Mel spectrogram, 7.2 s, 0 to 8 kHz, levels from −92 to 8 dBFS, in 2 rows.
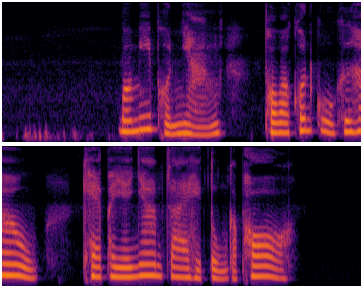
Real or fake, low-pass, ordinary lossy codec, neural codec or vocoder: real; none; none; none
